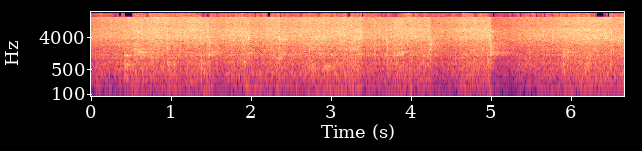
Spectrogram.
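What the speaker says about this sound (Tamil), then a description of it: "நல்லா கலந்து விட்டுருங்க." Boiled chickpeas are stirred in a hot pan, a loud continuous sizzle broken by repeated scraping strokes at a steady rhythm.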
